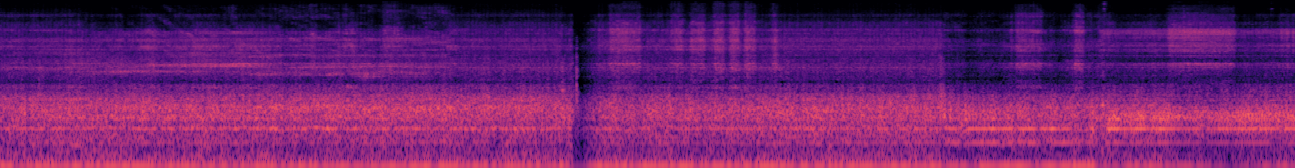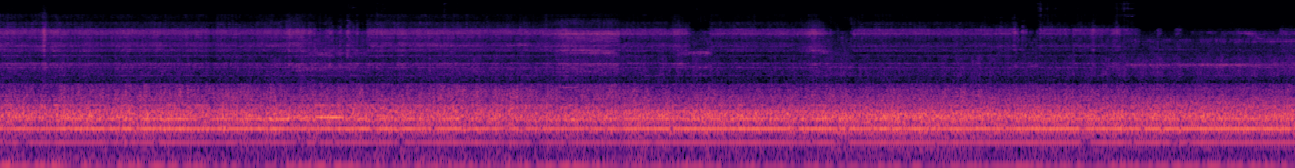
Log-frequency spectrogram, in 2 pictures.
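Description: Bandsaw running and cutting through a block of African padauk: a steady motor hum under the rasp of the blade in the wood. The sound drops out briefly about seven seconds in.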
